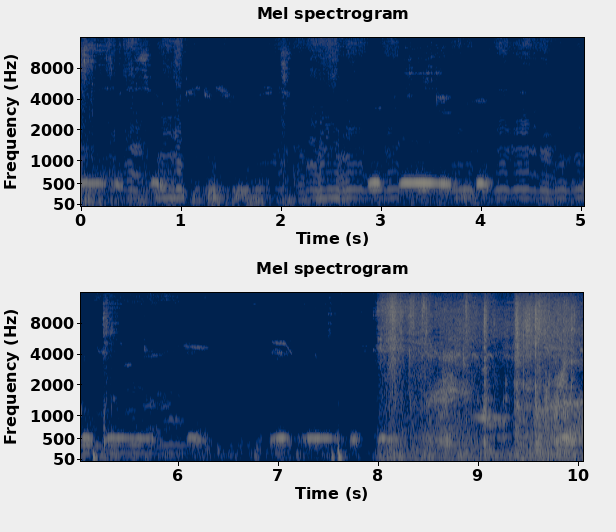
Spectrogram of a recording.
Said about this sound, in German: ich versuche dabei mir die Hummeln aufzunehmen vom Klang.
